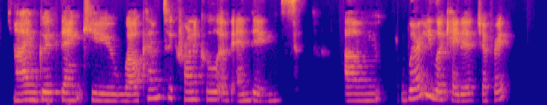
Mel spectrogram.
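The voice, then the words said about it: Australian accent. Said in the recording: “you have an Aussie accent”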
